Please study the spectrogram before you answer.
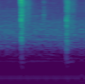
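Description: Two light flicks on a baked potato cheese scone give short, hollow taps, checking that it is baked through. The hollow sound shows the scone is done.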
